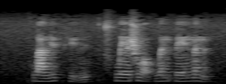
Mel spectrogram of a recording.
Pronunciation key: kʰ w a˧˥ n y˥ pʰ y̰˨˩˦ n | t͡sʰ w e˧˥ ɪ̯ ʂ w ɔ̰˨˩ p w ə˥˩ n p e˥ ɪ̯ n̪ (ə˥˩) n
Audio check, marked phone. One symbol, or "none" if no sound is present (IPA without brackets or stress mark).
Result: ə˥˩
